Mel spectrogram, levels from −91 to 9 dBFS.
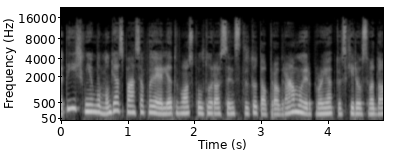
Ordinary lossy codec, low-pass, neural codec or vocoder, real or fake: MP3, 64 kbps; 19.8 kHz; codec, 44.1 kHz, 2.6 kbps, DAC; fake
